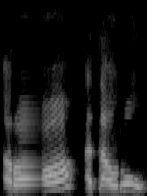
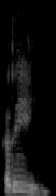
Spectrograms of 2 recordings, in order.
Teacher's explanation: ketika dia fathah dan dhammah, maka dia dibaca tafkhim, ro atau ru. Tapi ketika dia misalnya kasroh, maka dia dibaca tipis, ri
